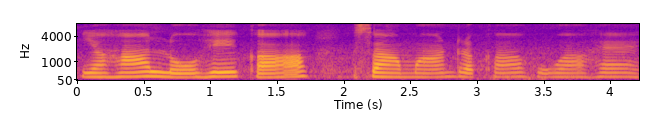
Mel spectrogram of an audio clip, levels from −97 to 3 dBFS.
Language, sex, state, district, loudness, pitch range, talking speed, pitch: Hindi, female, Haryana, Charkhi Dadri, -19 LUFS, 205-220 Hz, 100 wpm, 210 Hz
